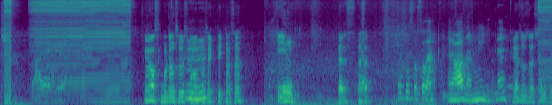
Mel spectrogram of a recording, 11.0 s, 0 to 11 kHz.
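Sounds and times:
tattoo machine buzzing: 0.0 - 2.7, 10.7 - 11.0.

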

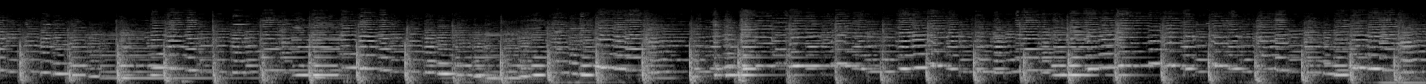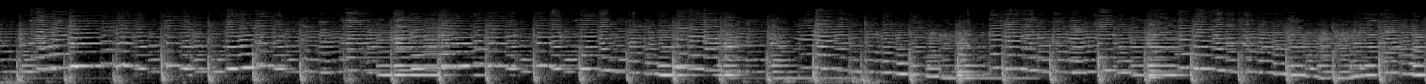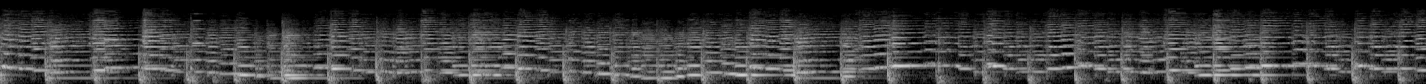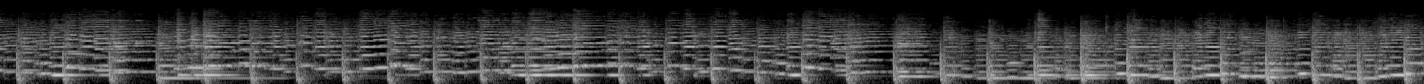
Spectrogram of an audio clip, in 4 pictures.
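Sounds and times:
fiddles playing fast tune: 0.0 - 57.0.

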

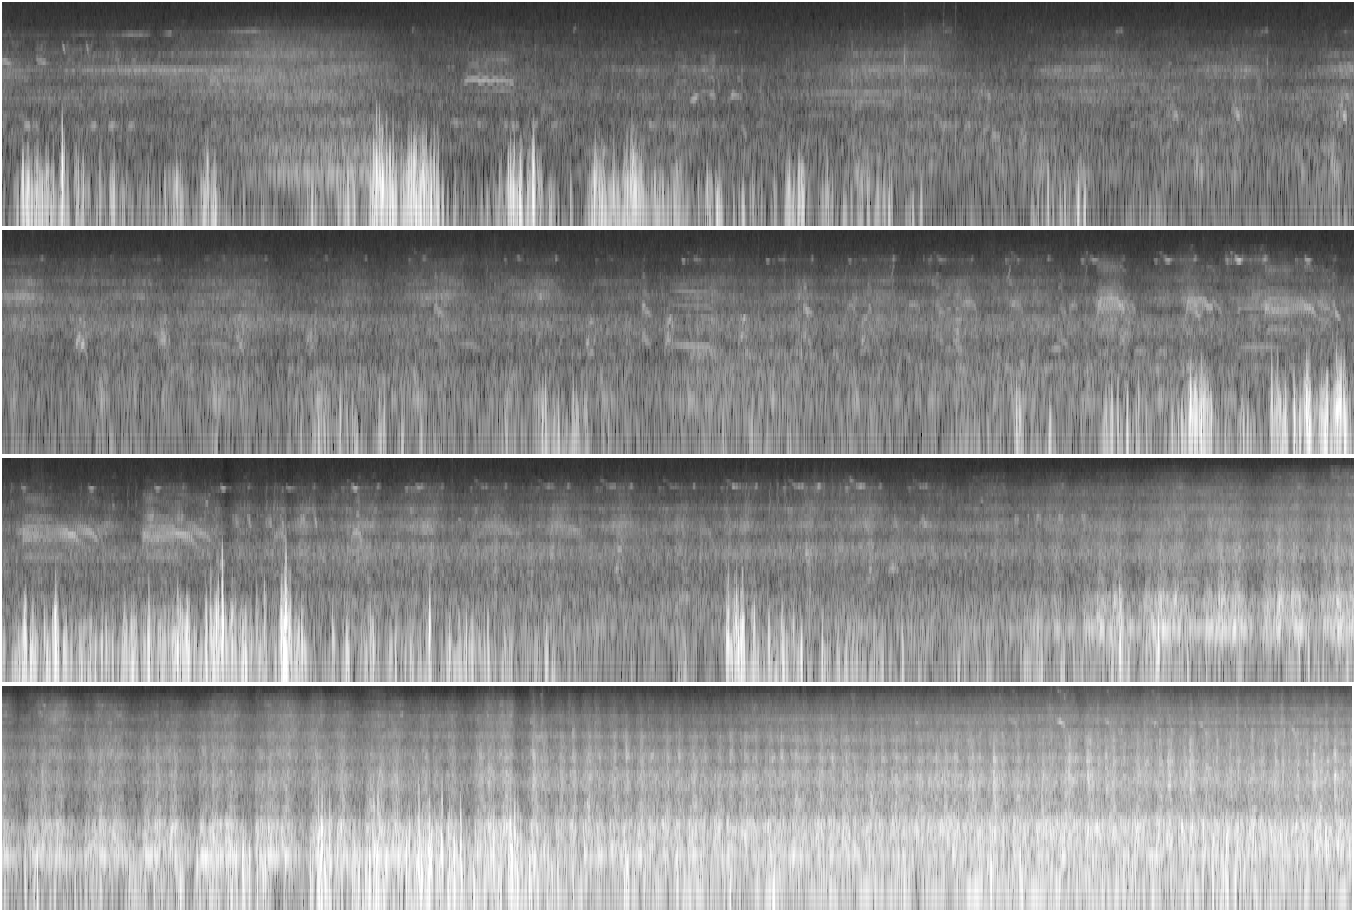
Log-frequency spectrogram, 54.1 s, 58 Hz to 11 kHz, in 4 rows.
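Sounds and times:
birds calling: 0.0 - 3.7, 8.6 - 54.0
steam locomotive and train rumble: 0.0 - 54.0.

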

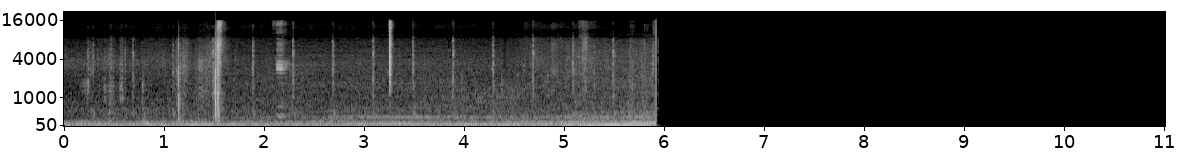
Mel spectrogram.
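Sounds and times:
engine and road rumble: 0.0 - 6.0.

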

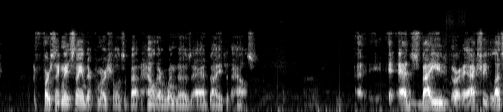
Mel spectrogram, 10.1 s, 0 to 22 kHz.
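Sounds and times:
man talking: 0.7 - 5.2, 7.1 - 10.0.

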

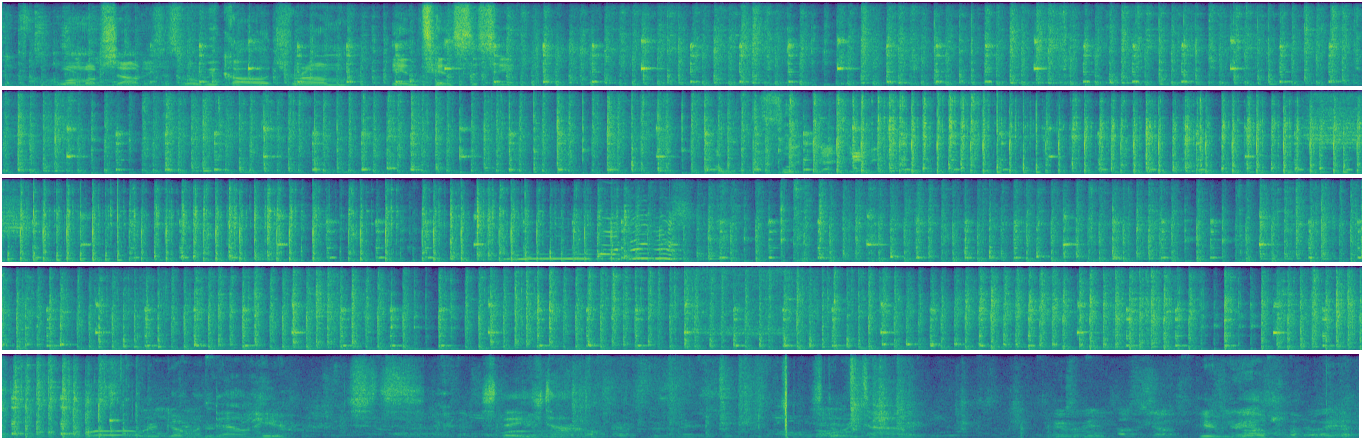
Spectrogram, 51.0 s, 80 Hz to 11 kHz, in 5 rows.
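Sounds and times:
fast drum kit playing: 0.0 - 42.9.

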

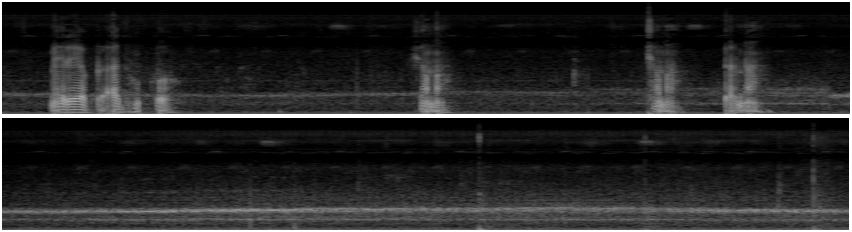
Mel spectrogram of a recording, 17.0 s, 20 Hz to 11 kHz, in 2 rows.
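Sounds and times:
faint high chirping: 0.0 - 16.9
low droning background music: 0.0 - 16.9
faint click: 13.2 - 13.4.

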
